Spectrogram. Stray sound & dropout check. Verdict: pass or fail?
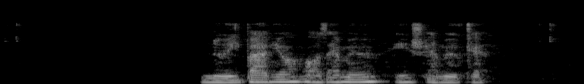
pass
